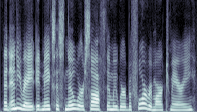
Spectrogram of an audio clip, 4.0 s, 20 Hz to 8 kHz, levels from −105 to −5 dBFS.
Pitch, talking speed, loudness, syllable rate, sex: 240 Hz, 230 wpm, -16 LUFS, 6.3 syllables/s, female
